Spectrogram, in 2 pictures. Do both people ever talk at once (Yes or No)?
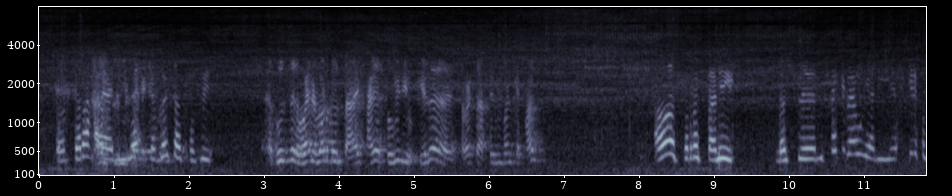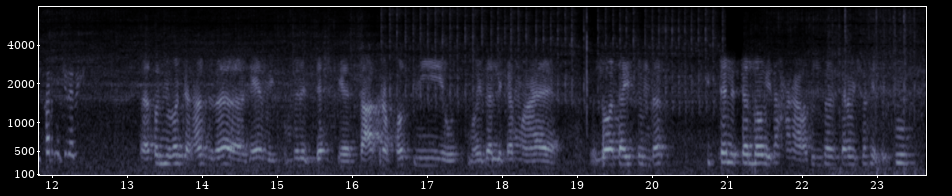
Yes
